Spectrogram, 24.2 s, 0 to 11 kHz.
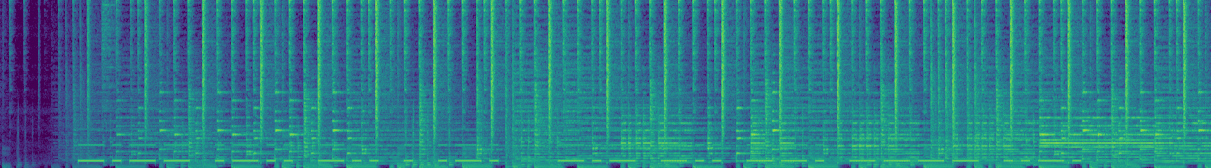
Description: Morse code (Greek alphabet), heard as a keyed tone, machine-sent, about 7 wpm, 510 Hz, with room echo. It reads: ΥΛΔΕΡ ΚΔΓΧΦ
